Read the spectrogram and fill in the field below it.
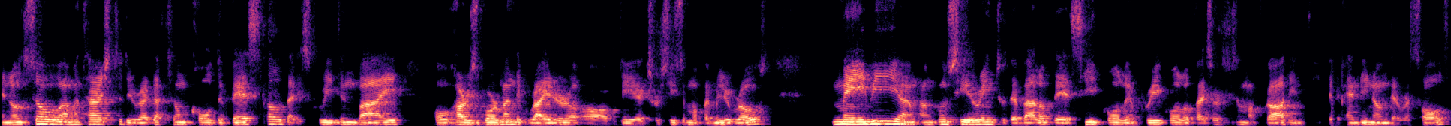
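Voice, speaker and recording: A man at medium pitch, fairly quick in pace, with monotone, flat intonation. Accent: Spanish. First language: Spanish. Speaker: film director. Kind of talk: interview. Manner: halting, many repetitions.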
